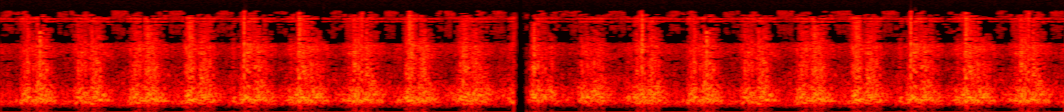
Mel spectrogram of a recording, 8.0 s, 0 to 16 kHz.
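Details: Fetal heartbeat heard by Doppler: rapid, regular whooshing pulses at about 146 beats a minute.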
